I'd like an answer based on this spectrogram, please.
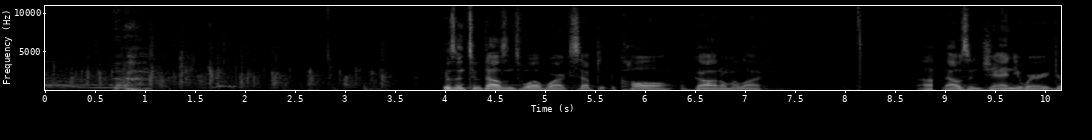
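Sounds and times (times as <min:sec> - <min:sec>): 
hand clapping applause for production team: 0:00.0 - 0:04.0
speech: 0:00.7 - 0:01.2, 0:04.0 - 0:07.3, 0:08.8 - 0:10.1.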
